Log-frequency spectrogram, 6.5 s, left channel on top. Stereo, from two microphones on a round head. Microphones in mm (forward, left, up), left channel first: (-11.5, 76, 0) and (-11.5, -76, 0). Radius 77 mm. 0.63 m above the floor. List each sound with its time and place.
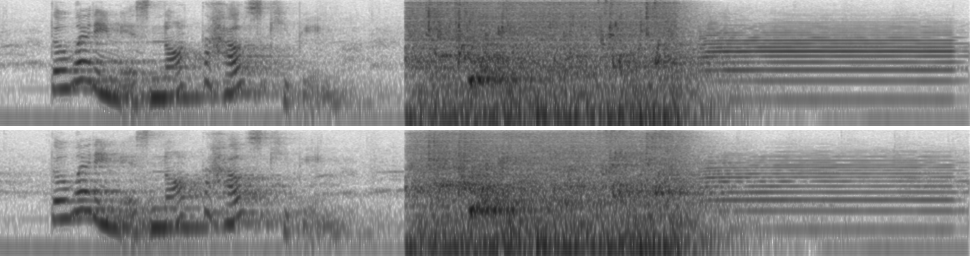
0.3 s a woman speaking: 25° left (ahead or behind), 0.7 m
2.7 s a bird: 70° left (ahead or behind), 3.5 m
4.7 s a trumpet: 40° left (ahead or behind), 0.9 m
